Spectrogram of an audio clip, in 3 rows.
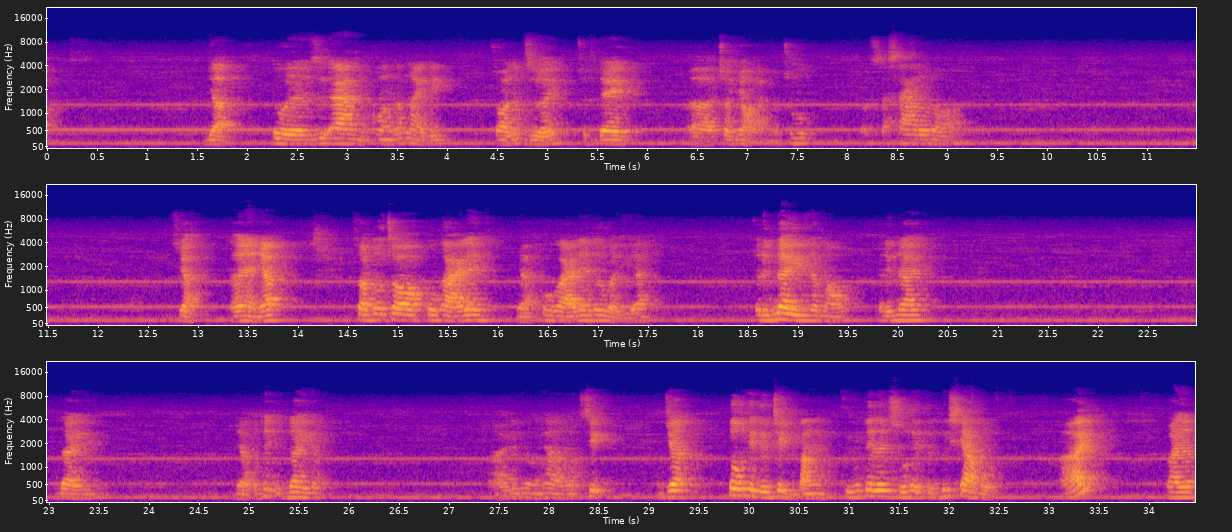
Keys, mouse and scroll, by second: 0.1 Return, 0.8 click, 3.0 alt+click, 5.4 ctrl+t, 6.8 shift+click, 9.7 Return, 10.3 click, 15.3 click, 15.4 click, 15.7 click, 15.8 double click, 16.8 click, 31.8 Left, 32.0 Down, 33.4 Left.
